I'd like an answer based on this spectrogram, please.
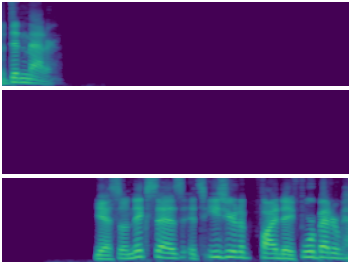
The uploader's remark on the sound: This was a live class recorded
